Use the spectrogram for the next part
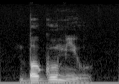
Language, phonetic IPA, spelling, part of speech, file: Polish, [bɔˈɡũmʲiw], Bogumił, proper noun / noun, Pl-Bogumił.ogg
